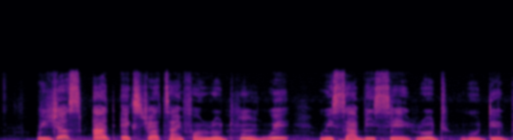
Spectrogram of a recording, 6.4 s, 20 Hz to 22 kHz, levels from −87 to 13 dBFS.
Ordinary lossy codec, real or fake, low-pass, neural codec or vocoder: none; real; 10.8 kHz; none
